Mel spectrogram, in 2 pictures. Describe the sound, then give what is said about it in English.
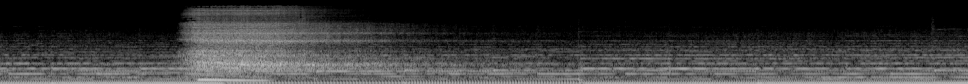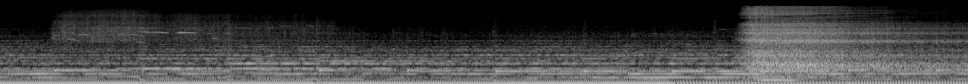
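Deep open-mouthed breaths with audible exhales during a guided meditation, a few slow breathy rushes spaced widely apart over a steady low drone. “Take 3 deep breaths with an open mouth, audible exhale.”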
